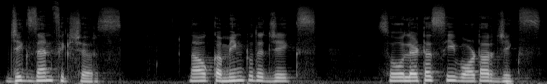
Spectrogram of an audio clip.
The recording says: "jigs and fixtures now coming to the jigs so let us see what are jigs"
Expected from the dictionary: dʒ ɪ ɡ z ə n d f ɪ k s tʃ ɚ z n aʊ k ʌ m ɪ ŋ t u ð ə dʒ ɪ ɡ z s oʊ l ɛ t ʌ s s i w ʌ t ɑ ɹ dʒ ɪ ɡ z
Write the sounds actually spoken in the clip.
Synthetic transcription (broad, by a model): dʒ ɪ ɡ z ə n d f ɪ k tʃ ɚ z n aʊ k ʌ m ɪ ŋ t u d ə dʒ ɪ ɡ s s oʊ l ɛ t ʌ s s i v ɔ t ɑ ɹ dʒ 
